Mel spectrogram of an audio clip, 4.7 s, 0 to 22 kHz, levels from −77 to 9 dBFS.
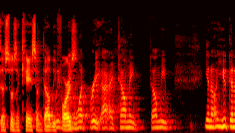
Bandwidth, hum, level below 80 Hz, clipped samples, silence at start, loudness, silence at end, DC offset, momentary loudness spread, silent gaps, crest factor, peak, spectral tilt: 15.5 kHz; none; -62 dBFS; under 0.1%; 0 s; -23 LUFS; 0 s; under 0.1%; 11 LU; none; 20 dB; -4 dBFS; -4.5 dB/octave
